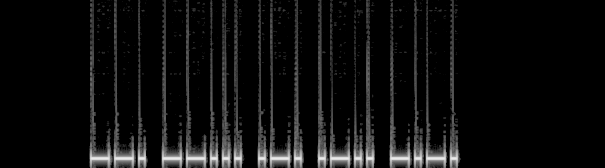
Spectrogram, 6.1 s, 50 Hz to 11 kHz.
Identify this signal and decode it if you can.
Morse code, heard as a keyed tone, about 20 wpm, 700 Hz. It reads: G7RLC
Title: DXCC-100 Call Signs - 5 Characters - Repeated 2x - 20wpm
